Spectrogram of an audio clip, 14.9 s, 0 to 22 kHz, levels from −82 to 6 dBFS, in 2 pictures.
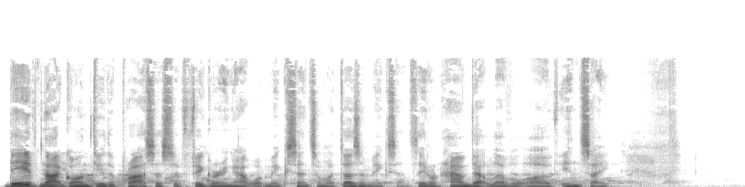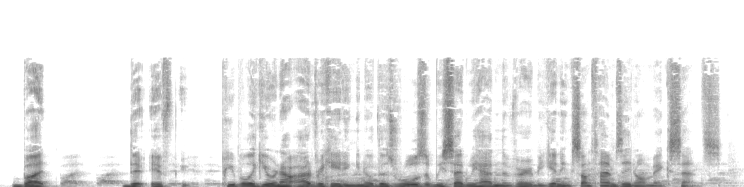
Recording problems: echo of what is said; faint; throughout; 360 ms later, 25 dB below the speech

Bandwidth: 15 kHz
